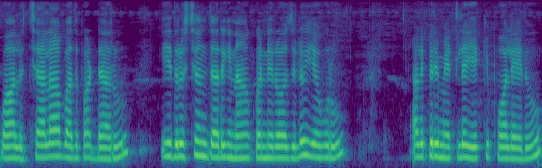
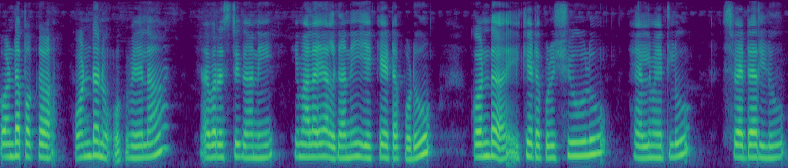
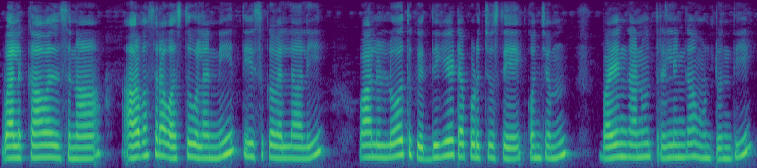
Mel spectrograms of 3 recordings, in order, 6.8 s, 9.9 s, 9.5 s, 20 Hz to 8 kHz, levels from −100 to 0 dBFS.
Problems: constant background noise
